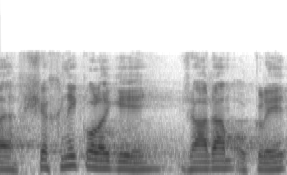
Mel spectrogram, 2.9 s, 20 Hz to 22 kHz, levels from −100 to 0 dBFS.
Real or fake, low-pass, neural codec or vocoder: real; 7.2 kHz; none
